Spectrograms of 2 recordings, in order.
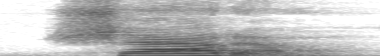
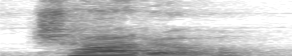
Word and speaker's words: shadow: Listen to the following SH words and how they're mispronounced in Spanish. Shadow is often said as chado.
